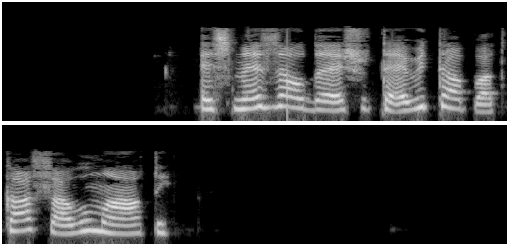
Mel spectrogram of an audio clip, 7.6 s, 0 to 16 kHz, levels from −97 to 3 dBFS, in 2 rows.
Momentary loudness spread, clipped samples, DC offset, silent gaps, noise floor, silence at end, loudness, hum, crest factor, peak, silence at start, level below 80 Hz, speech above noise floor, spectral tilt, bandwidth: 6 LU; under 0.1%; under 0.1%; none; under -90 dBFS; 2.55 s; -14 LUFS; none; 16 dB; -2 dBFS; 1.5 s; -62 dBFS; over 75 dB; -1.5 dB/octave; 8 kHz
